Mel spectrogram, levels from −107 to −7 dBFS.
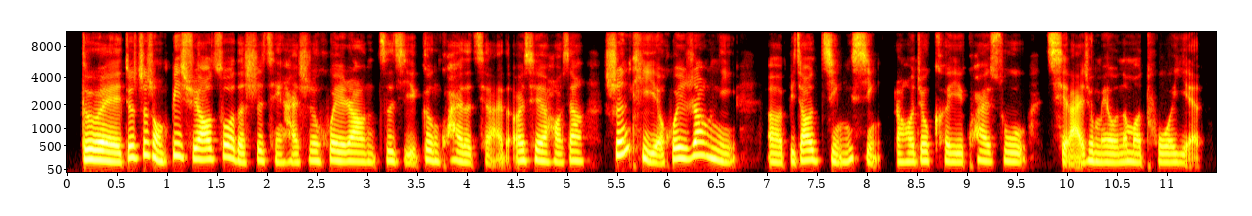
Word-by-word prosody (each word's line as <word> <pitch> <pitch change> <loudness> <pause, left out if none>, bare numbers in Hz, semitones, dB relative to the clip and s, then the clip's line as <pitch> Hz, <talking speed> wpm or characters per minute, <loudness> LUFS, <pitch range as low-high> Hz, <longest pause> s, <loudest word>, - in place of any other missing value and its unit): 对， 195 -5 +8
就 245 - +3
这 250 +5 0
种 230 -11 +2
必 285 - +2
须 245 -3 -1
要 210 0 +6
做 235 +2 +2
的 170 - 0
事 165 +4 -5
情 165 -3 -9
还 155 -1 -4
是 185 +3 -5
会 180 0 +1
让 170 -2 +1
自 185 -2 -3
己 170 - -7
更 195 -3 -2
快 180 +1 -3
地 160 - -1
起 - - -10
来 - - -6
的。 - - -10
而 185 - +1
且 190 0 +1
好 170 -2 -4
像 180 +2 -1 0.2
身 300 +3 +4
体 235 - -2
也 155 - +1
会 220 +10 +3
让 265 -1 +3
你， 165 -4 -6 0.3
呃， 165 -1 -1
比 175 - -7
较 190 +2 +3
警 185 -1 -4
醒， 230 +1 -3
然 165 -1 -5
后 170 - -1
就 180 +2 -1
可 175 0 -7
以 165 -1 -2
快 180 +2 -4
速 170 -1 -4 0.2
起 - - -1
来， - - 0
就 180 - -1
没 160 -1 -3
有 160 -1 0
那 165 +2 -3
么 165 -2 -1
拖 160 0 -5
延。 155 -1 -7
180 Hz, 280 characters per minute, -21 LUFS, 165-205 Hz, 0.3 s, 对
